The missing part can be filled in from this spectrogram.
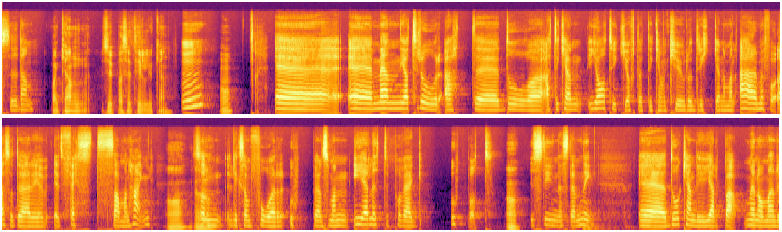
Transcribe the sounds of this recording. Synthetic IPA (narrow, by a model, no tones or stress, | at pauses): siːd̪an | mankʰan | jʉːpasɛɪt̪ʰɪlːʏ̰kʰːa̰nm̩ː | mɛnjɑːɡ̚t̪ʰɾuːɾat̪d̪ɔa̰t̪̚d̪ɛkʰanjɑːɡ̚t̪ʰʏkːəɾjɔft̪aːt̪̚d̪ɛkʰanvɑːɾkʰʉ̟ːlɔd̪ɾɪkːanæɾmanæɾmɛfɔlʔalsɔat̪̚d̪ɛæɾɪɛt̪fɛst̪samːanɦaŋː | sɔmlɪksɔmfoːɾɵpːɛnsɔmanæliːt̪əpʰɔvɛːɡ | ɵpːɔt̪ | ɪst̪ɪnnːəst̪ɛmnɪŋ | d̪ɔkʰand̪ɛjɵjɛlpa̰mɛnɔmːan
